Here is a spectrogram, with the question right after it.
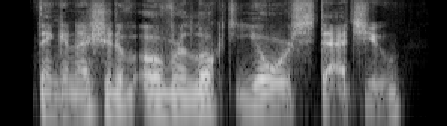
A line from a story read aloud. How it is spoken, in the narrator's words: Falcon growled in the back of his throat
